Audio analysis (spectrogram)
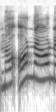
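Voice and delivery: play-acted high, loud, crazed yelling like a madman. Telling a childhood story, acting out a man shouting for Ona, retelling a crazed yell. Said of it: "y empieza a gritar como loco".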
